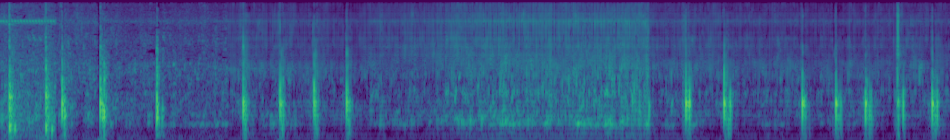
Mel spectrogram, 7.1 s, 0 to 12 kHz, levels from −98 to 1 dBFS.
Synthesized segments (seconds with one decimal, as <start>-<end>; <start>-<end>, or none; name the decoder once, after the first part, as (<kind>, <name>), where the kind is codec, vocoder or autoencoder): 1.7-7.1 (vocoder, BigVGAN v2)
